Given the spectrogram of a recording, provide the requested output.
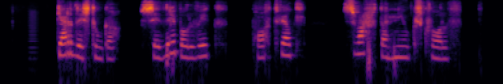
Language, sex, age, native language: Icelandic, female, 18-19, Icelandic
